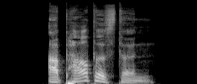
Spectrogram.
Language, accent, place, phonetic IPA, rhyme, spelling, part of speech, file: German, Germany, Berlin, [aˈpaʁtəstn̩], -aʁtəstn̩, apartesten, adjective, De-apartesten.ogg
- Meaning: 1. superlative degree of apart 2. inflection of apart: strong genitive masculine/neuter singular superlative degree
